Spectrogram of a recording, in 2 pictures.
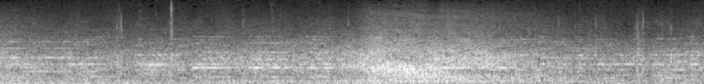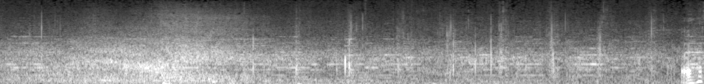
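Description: Road traffic on a roadside stretch of a hike, with vehicles swelling past in two broad waves a few seconds apart amid steady outdoor noise, heard alone with no talk.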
